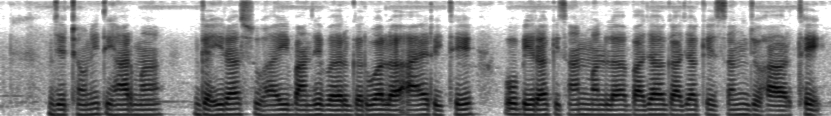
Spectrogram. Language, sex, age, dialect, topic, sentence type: Chhattisgarhi, male, 18-24, Western/Budati/Khatahi, agriculture, statement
